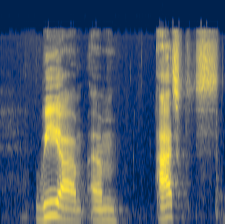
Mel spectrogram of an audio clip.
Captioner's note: speaker off mic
